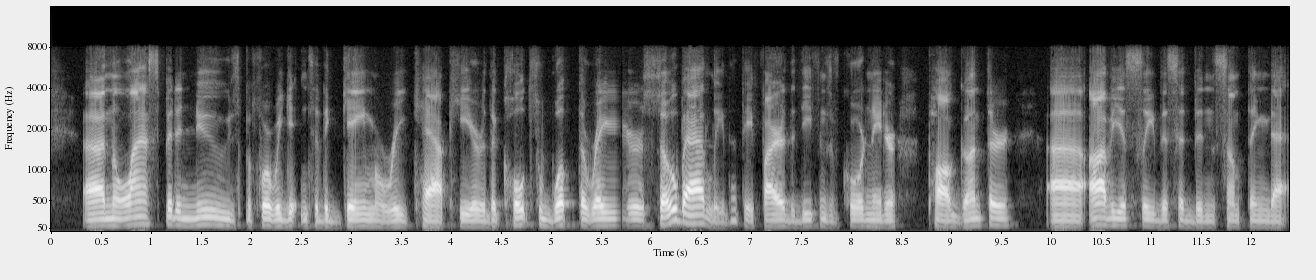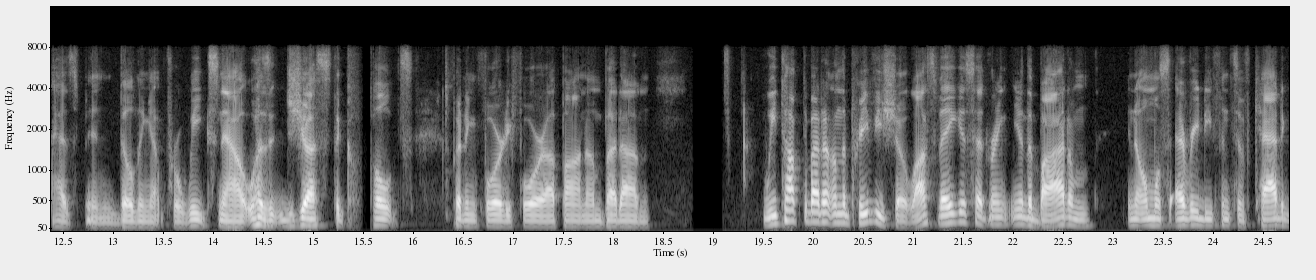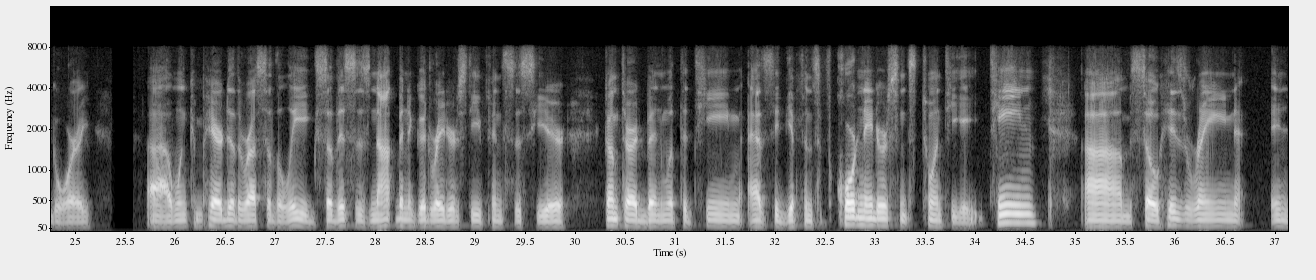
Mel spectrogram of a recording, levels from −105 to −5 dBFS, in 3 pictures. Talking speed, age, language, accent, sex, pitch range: 185 wpm, 30-49, English, American, male, 90-115 Hz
